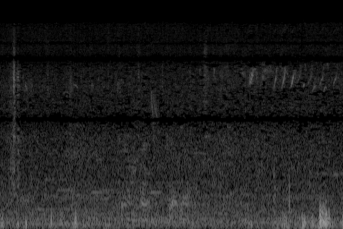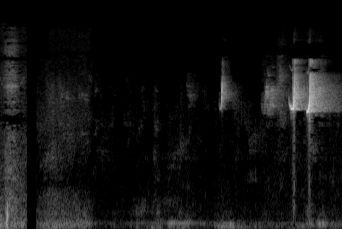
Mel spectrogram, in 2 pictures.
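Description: A quail gives a few sharp, high, clipped notes in quick succession near the end, after several seconds of low rumbling background noise.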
